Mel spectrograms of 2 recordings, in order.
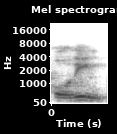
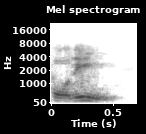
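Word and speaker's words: ὠδίν: Ahora bien, la palabra dolor, amén, o principio de dolores, la palabra dolor es una palabra griega, amén, que se pronuncia Odín.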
